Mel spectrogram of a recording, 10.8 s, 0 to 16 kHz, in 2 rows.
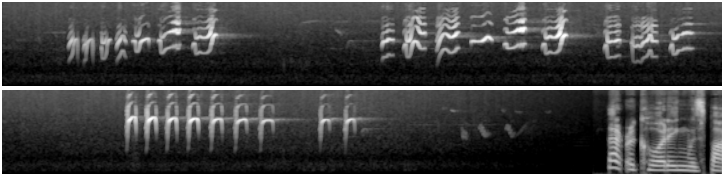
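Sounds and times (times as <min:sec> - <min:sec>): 
swift parrot calls: 0:00.5 - 0:01.7, 0:02.8 - 0:05.3, 0:06.3 - 0:08.2
speech: 0:10.0 - 0:10.7.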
